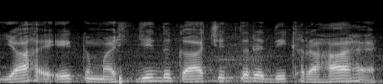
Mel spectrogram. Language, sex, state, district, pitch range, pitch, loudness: Hindi, male, Jharkhand, Ranchi, 130-150 Hz, 140 Hz, -18 LUFS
